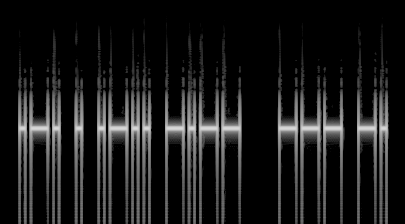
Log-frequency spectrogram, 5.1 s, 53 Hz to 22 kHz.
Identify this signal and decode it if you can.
Morse code, heard as a keyed tone, about 17 wpm, 700 Hz. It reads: RELY ON
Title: Sentences from Top 1200 Words 17wpm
